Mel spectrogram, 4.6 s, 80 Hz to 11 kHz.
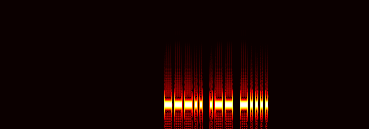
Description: Morse code, heard as a keyed tone, about 36 wpm, 700 Hz. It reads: 8W6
